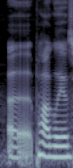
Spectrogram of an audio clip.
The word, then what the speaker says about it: Paglia: There was a great piece that I really should learn to pronounce Paglia's name correctly.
